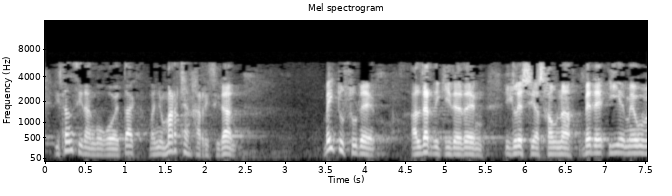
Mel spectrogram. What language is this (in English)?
Basque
